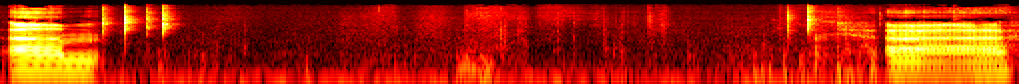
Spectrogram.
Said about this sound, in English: there I go. Clicking my pen and forgetting my thoughts.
